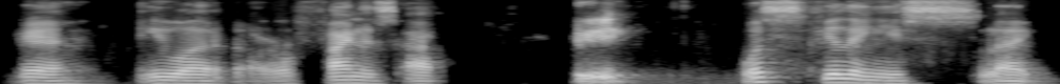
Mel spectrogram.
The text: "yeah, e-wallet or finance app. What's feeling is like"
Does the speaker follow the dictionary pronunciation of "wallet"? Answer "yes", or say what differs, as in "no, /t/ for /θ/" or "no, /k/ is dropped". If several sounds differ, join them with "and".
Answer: no, /l/ is dropped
